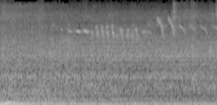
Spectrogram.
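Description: A small bird chirps a quick high trill about halfway through, then a few short falling chirps. At the start, the low rumble of a passing road vehicle fades away.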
